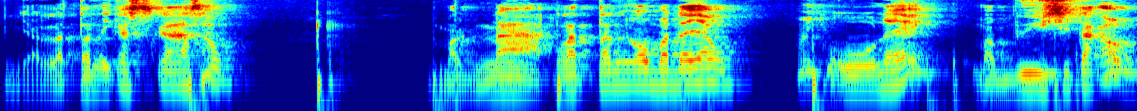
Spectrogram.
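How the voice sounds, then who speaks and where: An exasperated Ilocano worker in a comedy radio drama. His bright, forceful voice leaps up and down as he grumbles and exclaims. The recording has a roomy echo. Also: medium pitch, big pitch swings, normal speed, a little hiss or hum. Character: exasperated Ilocano working man pestered by nosy neighbours.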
